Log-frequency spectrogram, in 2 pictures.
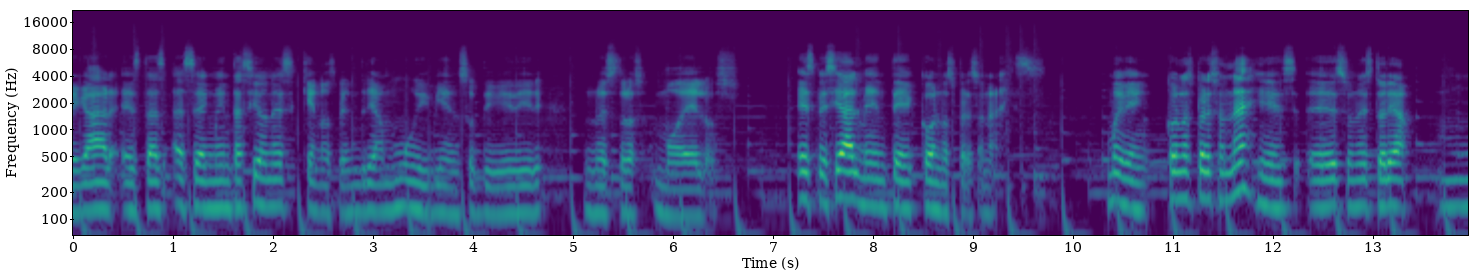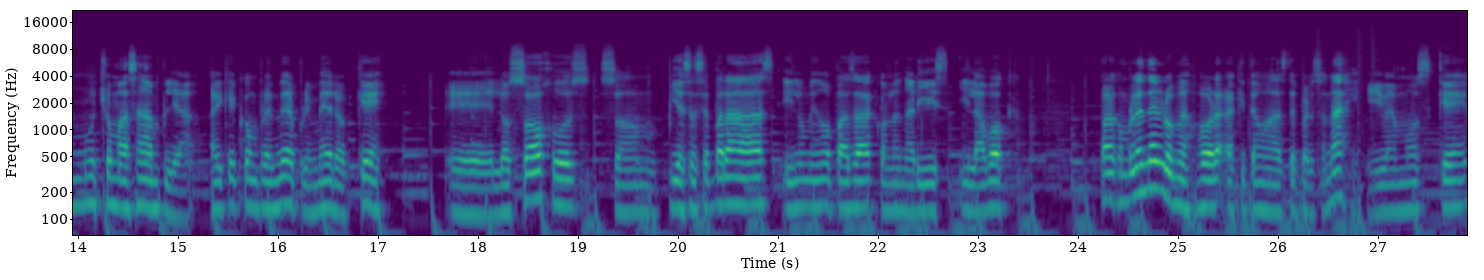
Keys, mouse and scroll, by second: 10.1-12.1 scroll up 1, 25.0-27.8 scroll up 2.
